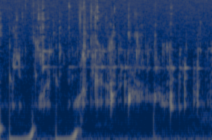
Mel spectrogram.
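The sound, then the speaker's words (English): A grapefruit-flavored Korean drink pours into a glass: two deep rising glugs, then a quick run of bright splashing and trickling, with no voices. “I will try not to have my orgasmic moans while you pour up in the future.”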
